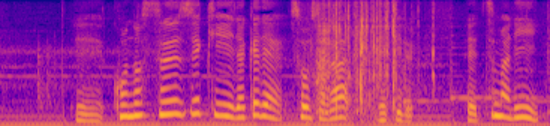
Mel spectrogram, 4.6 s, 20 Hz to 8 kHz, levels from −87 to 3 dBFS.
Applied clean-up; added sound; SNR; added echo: none; Crushing / Wood; 5 dB; none.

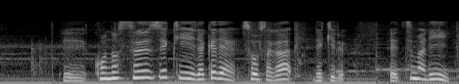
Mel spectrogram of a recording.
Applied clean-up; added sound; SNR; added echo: none; none; none; none.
